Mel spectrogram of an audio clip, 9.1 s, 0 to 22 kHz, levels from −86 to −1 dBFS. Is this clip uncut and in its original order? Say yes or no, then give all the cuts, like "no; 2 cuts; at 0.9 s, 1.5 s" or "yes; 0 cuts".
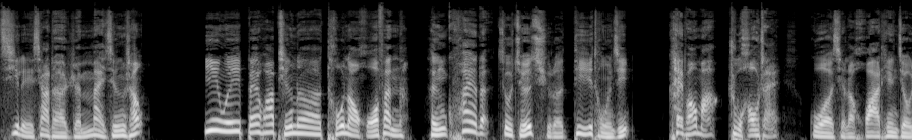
no; 2 cuts; at 1.8 s, 7.2 s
